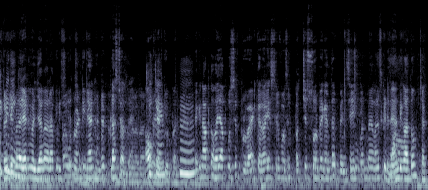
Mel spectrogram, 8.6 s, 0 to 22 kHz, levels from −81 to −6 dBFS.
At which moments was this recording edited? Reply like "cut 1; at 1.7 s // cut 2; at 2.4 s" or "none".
cut 1; at 1.2 s // cut 2; at 7.4 s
